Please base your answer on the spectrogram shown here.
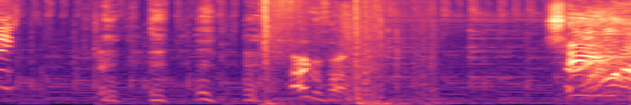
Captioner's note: running and Puffing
